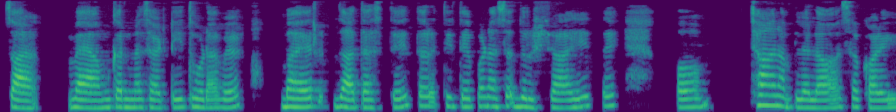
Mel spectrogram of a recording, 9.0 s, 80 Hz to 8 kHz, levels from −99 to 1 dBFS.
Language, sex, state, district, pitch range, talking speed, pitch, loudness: Marathi, female, Maharashtra, Pune, 205-240 Hz, 125 wpm, 220 Hz, -31 LUFS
